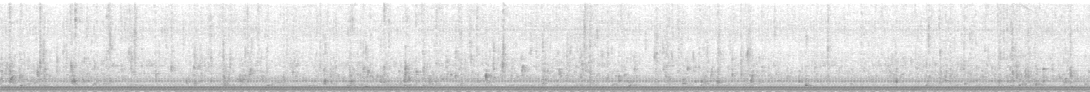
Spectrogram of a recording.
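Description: Julabo ED immersion circulator running: a steady hum from its circulation pump motor, with the bath water churning and splashing lightly around the stirrer.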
